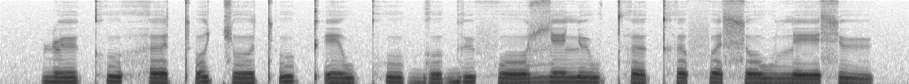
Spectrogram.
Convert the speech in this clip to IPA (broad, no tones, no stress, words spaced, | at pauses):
ɳøkʰu hətʼo cʊtʼukʼewkʰu ɡʊɡʉ foɮelʉw t̪ʰəkʰəfəsow lesʉ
